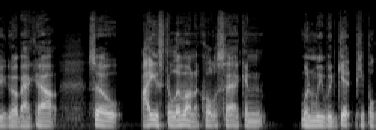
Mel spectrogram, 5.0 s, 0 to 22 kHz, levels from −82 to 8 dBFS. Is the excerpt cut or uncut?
uncut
